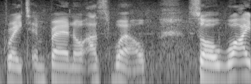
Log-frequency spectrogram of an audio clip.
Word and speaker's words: Brno: as well so it's spelled b-r-n-o and it's pronounced Bernal bear now um so um yeah feel free to come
